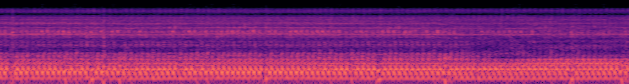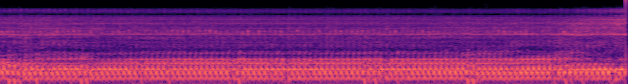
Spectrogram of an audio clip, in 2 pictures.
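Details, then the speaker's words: Jocker Bobber V-twin motorcycle with Cobra exhaust, after synchronizing the carburetors with a gauge: steady, even idle with a smooth loping beat and no hunting or stumble; the carbs are balanced. "That's pretty good. All right. Carburetors are synchronized."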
